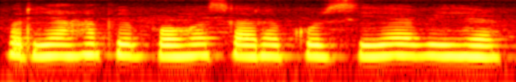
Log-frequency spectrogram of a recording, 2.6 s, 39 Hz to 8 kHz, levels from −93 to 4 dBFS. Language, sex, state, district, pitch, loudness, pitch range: Hindi, female, Jharkhand, Palamu, 220 Hz, -16 LUFS, 215-225 Hz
